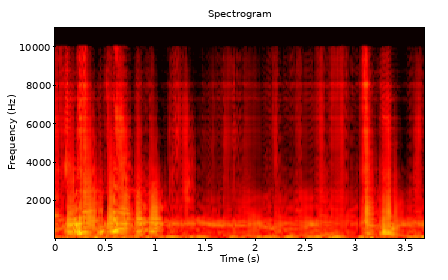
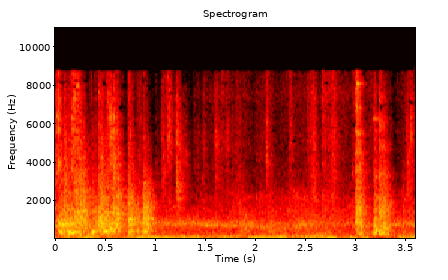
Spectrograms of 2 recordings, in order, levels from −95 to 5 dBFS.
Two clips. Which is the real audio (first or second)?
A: second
